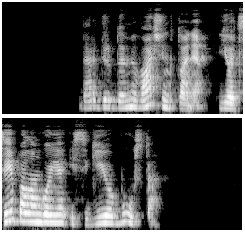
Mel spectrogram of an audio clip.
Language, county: Lithuanian, Kaunas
